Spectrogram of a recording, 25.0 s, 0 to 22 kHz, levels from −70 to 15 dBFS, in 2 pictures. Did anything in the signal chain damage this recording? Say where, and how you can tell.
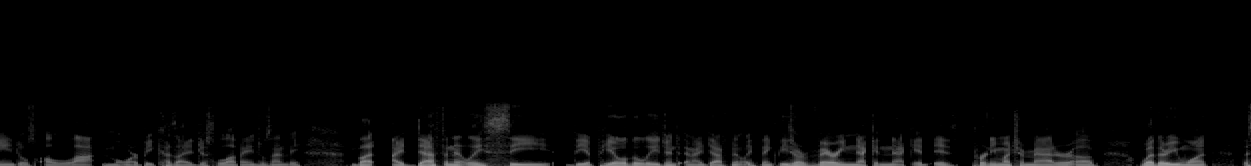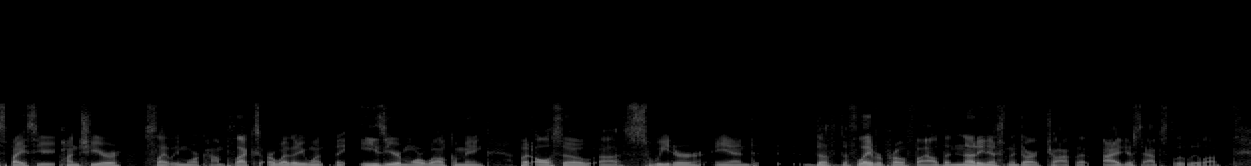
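Yes. Short concealed packet loss, a network-stage fault handled by the receiver's concealment, shows up three times: 7.45–7.49 s, 10.85–10.88 s and 18.42–18.46 s. Each is a brief smear or wobble in the speech where about 20 ms of audio never arrived in time. The decoder bridged the hole by extending the preceding sound for roughly 10 to 20 ms and then crossfading back into the real signal.

A burst of packet loss at 12.96–13.08 s is the longer network event. About 100 ms of consecutive audio went missing, and the receiver filled all of it, roughly 103 ms, by stretching the last sound while fading it down, with no silence left in the gap. You hear a held buzz or fading hiss, then the speech picks up further along, with the material in between gone.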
